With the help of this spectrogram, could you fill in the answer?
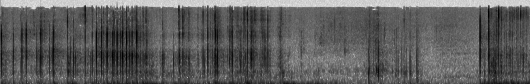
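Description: Long nails scratch along the rows of small studs on a white fabric pouch, making a rapid, rain-like patter of dry, crackly ticks. The scratching is densest and brightest around the first second, thins to a quieter stretch near four seconds, then returns louder at the end.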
